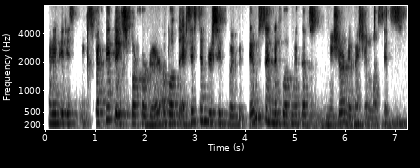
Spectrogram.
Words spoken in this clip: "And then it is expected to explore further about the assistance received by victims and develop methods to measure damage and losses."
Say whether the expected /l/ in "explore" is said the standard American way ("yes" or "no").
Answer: no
